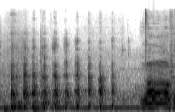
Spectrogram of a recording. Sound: laughing

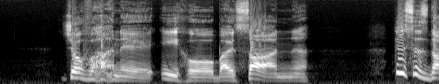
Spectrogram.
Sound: speaking foreign language

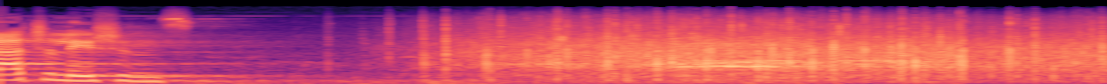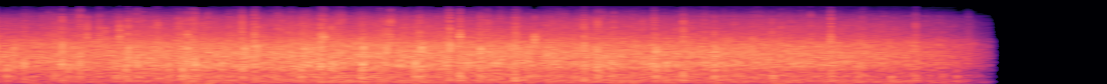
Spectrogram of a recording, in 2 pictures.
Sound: applause

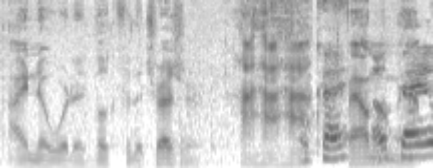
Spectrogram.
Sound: laugh

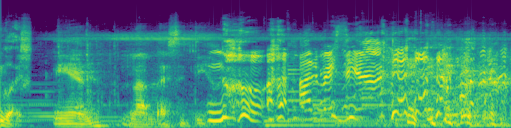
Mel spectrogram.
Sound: speaking in Spanish; laughter

